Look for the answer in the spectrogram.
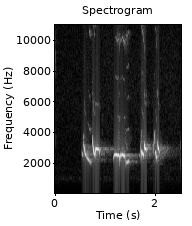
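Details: American robin pouring out about five rapid, fluty, warbling syllables in two seconds, clear and close with a quiet background.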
